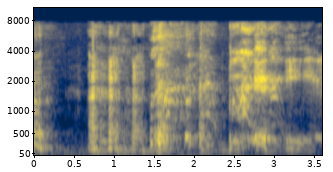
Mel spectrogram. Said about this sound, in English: Everyone just cough right into the microphone. Beautiful. Let me wipe this phlegm off there.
